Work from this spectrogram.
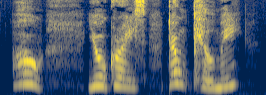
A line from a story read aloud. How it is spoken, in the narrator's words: cried the boy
